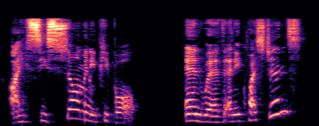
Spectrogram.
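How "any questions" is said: unsure pitch rise at the ends of phrases. Giving presentation advice, imitating people ending with rising pitch on questions. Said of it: "That's like your voice is going up. You sound unsure of yourself".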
